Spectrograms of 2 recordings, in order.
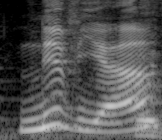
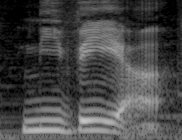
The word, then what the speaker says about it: Nivea: of products nowadays again i find the english pronunciation pretty funny here english native speakers usually say nivea nivea in german we say nivea nibiru so the emphasis is about to be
